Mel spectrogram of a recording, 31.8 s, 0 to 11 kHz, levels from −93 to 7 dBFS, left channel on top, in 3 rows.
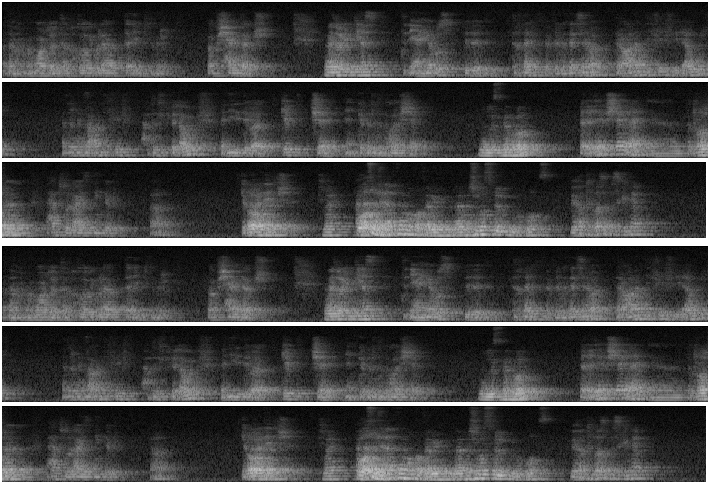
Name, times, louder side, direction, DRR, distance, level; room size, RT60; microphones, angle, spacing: voice 1, 0.0-2.4 3.1-3.9 4.4-5.5 6.0-6.7 6.9-7.2 7.6-8.9 9.2-10.5 11.5-14.5 14.8-16.9 19.3-21.5 21.8-22.9 23.4-23.6 24.8-25.4 25.9-26.0 26.5-27.0 29.7-30.7, left 1 dB, 45° left, -10 dB, 2.1 m, -36 dB
voice 2, 17.7-18.5 21.0-21.3 24.8-25.3 26.0-26.2 26.5-29.2, equal, 15° right, -11 dB, 1.7 m, -26 dB
8.0 x 6.1 x 3.1 m, 1.1 s
head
